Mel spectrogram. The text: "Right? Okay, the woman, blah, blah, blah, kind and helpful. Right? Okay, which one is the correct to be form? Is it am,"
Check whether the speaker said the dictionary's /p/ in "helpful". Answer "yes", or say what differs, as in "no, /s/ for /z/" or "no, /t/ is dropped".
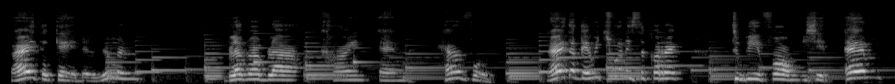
no, /p/ is dropped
